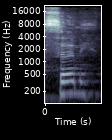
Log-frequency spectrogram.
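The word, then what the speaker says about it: SAMHI: A SAMI, também desde 1995, vem atuando aí no mercado de facilities.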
